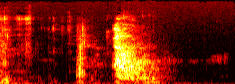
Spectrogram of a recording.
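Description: A short, breathy exhale, about half a second long, a little after a faint click, about a second in.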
